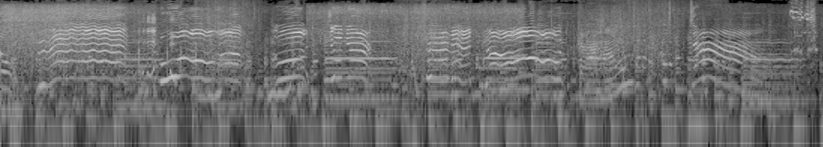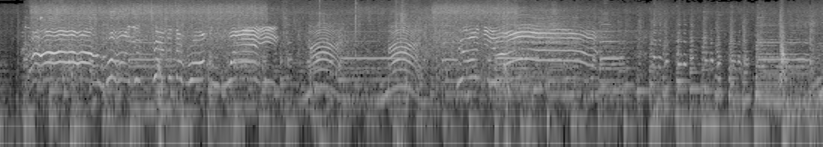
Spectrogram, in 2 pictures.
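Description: Cartoon background music over the hiss and splash of a garden hose spraying water at full pressure from a tap opened too far, with wordless child voices crying out.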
